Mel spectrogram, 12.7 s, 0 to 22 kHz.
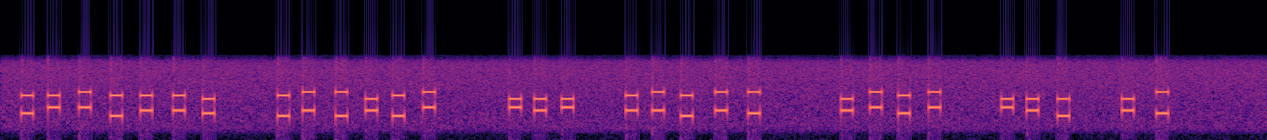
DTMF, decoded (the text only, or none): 50#2884 29372# *7* 89296 7#5# *71 76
